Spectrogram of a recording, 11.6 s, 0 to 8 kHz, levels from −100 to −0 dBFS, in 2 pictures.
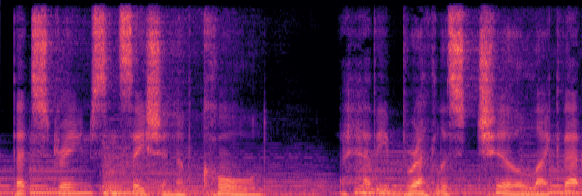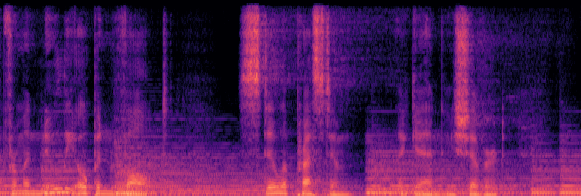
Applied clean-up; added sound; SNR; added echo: none; Piano; 5 dB; reverberation time 1.1 s.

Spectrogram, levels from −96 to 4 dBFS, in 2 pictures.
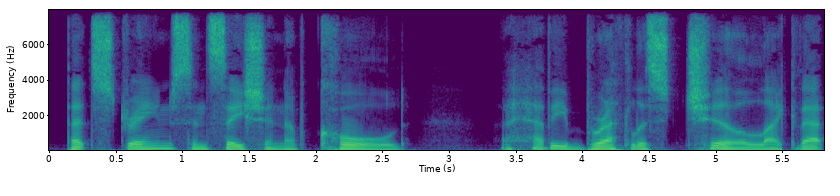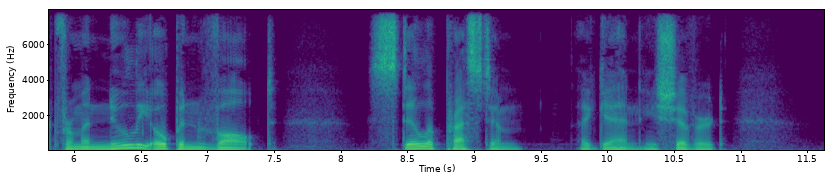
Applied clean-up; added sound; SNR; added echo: none; none; none; none.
